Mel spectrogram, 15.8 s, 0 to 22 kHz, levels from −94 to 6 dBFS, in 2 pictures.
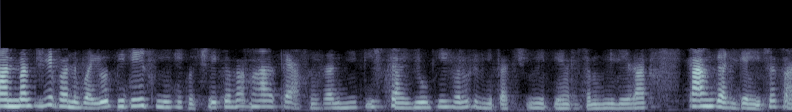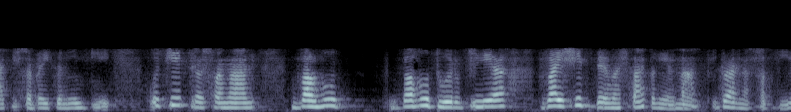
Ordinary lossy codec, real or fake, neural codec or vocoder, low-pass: AAC, 24 kbps; fake; codec, 16 kHz in and 24 kHz out, 0.6 kbps, FireRedTTS-2 codec; 3.6 kHz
